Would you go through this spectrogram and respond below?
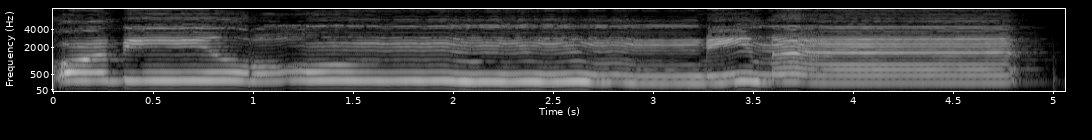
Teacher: تنوین کے بعد حرف با آ گیا تو تنوین کی نون کو ہم نے میم سے بدل دینا ہے۔ یہ چھوٹی سی میم آپ کو اکثر قرآن پاک کی تلاوت کرتے ہوئے ملتی ہے، اس کا قاعدہ سمجھ لیجئے، تو یہی قاعدہ ہر جگہ پر آپ سامنے رکھتے ہوئے اس کی تلاوت کر لیں گے۔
